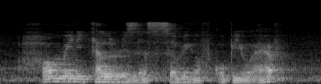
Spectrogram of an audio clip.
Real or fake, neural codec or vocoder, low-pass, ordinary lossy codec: fake; vocoder, 24 kHz, 100 mel bands, Vocos; 7.2 kHz; none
